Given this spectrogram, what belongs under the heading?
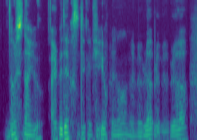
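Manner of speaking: rapid skim-read trailing into blablabla; skimming aloud. Real, not acted. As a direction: race through the text, dropping away on the blablas. Skims the text, skipping with blablabla.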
